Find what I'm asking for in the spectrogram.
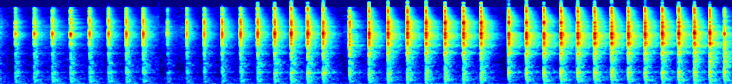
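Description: A hammer drives a small nail into fragile wood, about thirty sharp, evenly spaced blows in quick succession with two brief pauses, each strike close and crisp.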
